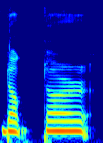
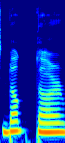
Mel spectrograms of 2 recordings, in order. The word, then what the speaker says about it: doktor: Normally we pronounce doktor not as doctor, but I, for myself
